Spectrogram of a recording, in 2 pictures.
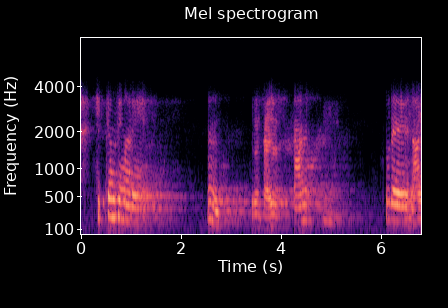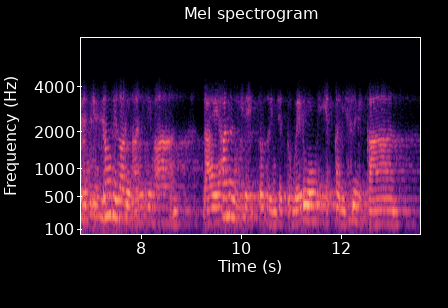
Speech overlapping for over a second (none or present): present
